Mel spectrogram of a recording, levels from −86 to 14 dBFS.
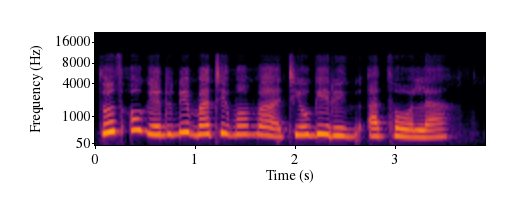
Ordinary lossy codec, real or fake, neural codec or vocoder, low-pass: none; fake; codec, 24 kHz, 0.9 kbps, DualCodec; 10.8 kHz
